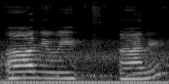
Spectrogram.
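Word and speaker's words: Anne with an E: A pronúncia é essa mesmo, Anne with Anne.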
